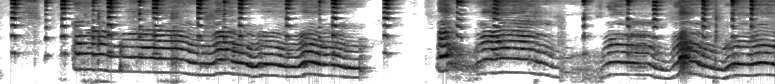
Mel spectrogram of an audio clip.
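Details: Sunny, a Shih Tzu puppy, howls along to the JYP song "I have a girl" indoors: two sustained, gliding, slightly quavering tones, the first sliding downward over three seconds, a brief silence, then a rising, wavering howl.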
